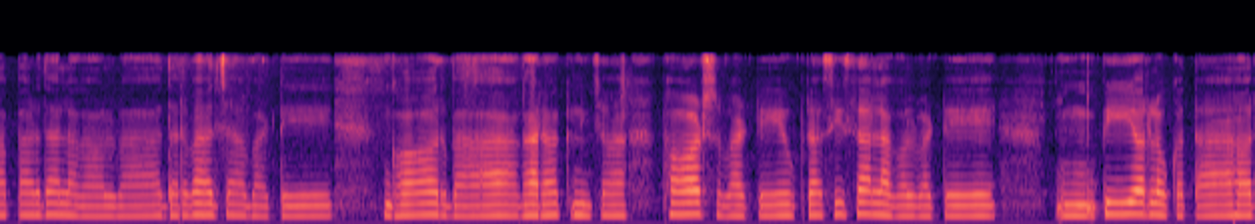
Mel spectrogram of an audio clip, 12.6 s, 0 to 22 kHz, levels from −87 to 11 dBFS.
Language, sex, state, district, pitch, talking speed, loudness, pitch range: Bhojpuri, female, Uttar Pradesh, Ghazipur, 185 Hz, 100 wpm, -20 LUFS, 180-190 Hz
